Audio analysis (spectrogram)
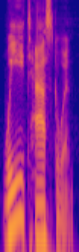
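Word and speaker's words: Wetaskiwin: Oh, I got to really emphasize the task. We Tasawin uh Watasuin.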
